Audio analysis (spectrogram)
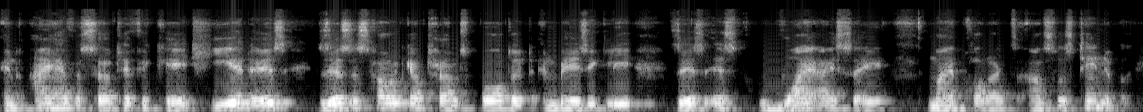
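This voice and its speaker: Middle-aged German-accented guest in a business interview, warm and relaxed tone, earnest, many ums. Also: male voice, a little high, normal speed, hardly any pauses, low-quality recording. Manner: earnest, explanatory, frequent ums and restarts. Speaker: guest consultant.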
